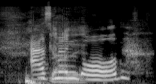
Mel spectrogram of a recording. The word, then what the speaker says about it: Asmongold: Asmongold.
